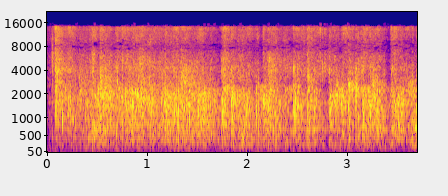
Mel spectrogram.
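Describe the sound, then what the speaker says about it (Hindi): Loud, dense applause from a seminar audience answering a presenter's call for a big round of clapping, steady and sustained throughout with no pause. "मेरा प्लान आपको कितना समझ में आया ये आपकी जोरदार तालियां बताइए।"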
